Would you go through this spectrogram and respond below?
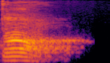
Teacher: ટ ને બોલવા માટે આપણે આખા મોટા મૂર્ધન્ય મોઢાનો ઉપયોગ કરવો પડે. દંત્ય દાંત દ્વારા ત, એમાં આપણે દાંત દ્વારા ઉચ્ચારણ કરવું પડે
